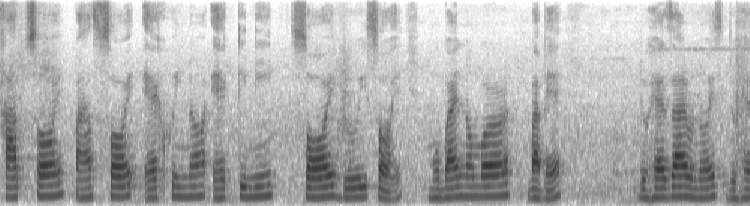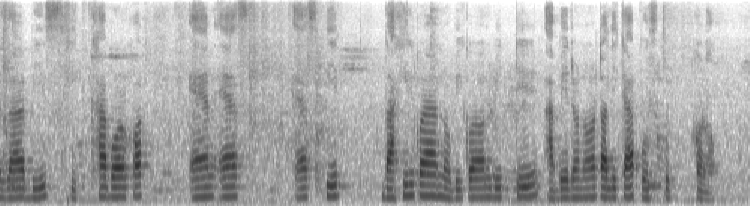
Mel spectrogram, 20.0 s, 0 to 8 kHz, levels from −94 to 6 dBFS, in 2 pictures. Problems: constant background noise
